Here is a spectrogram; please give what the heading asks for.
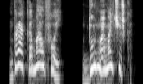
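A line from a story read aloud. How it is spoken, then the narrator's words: Angry squeak. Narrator (Russian): сердито пропищал Добби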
